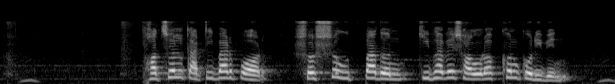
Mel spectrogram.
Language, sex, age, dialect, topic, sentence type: Bengali, female, 41-45, Rajbangshi, agriculture, statement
